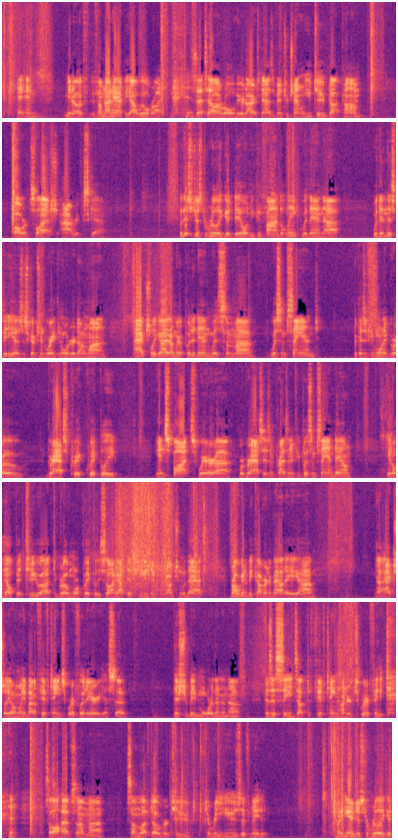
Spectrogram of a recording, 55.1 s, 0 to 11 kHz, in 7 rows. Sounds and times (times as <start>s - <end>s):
Inside, small room: 0.0s - 55.0s
Speech: 0.3s - 7.3s, 8.1s - 10.0s, 11.4s - 14.7s, 15.3s - 22.2s, 22.8s - 26.0s, 26.7s - 30.7s, 31.3s - 37.8s, 39.0s - 42.0s, 42.8s - 47.6s, 48.2s - 52.7s, 53.9s - 55.0s.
